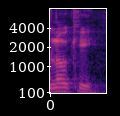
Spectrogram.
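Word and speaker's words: Louwtjie: But is that your nickname, Loki? Well, my grandfather's name was Loki, but it's you spell it L-O-U-W-T-J-I-E.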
